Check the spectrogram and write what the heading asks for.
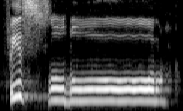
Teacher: kita leburkan alif lam ke huruf shad sehingga alif lam tidak terbaca karena langsung dileburkan ke huruf shad.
